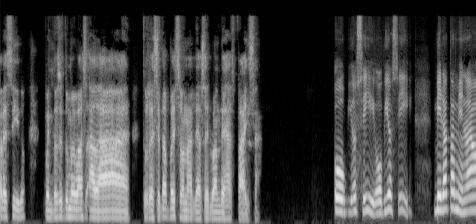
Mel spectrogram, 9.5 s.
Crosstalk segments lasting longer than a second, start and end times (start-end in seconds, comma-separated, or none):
none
